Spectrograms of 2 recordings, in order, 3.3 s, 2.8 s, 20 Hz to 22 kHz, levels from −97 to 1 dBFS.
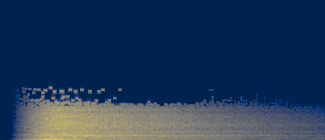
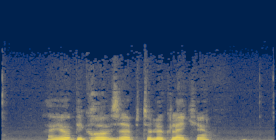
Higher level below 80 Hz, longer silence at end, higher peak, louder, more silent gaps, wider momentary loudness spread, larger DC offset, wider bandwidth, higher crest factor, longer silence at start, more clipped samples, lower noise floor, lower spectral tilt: first, -22 dBFS vs -42 dBFS; first, 1.05 s vs 0.3 s; about the same, 0 dBFS vs 0 dBFS; about the same, -18 LUFS vs -16 LUFS; neither; first, 21 LU vs 9 LU; neither; second, 8.4 kHz vs 11 kHz; about the same, 20 dB vs 16 dB; second, 0.25 s vs 0.5 s; neither; first, -55 dBFS vs -40 dBFS; second, -3.5 dB/octave vs -7 dB/octave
